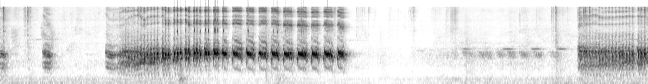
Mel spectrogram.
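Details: Female white-crested laughingthrush, a kept bird, delivering lively song: a long run of rapid, evenly pulsed harsh notes for about three seconds, a silent pause, faint soft notes, then a fresh loud burst.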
